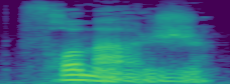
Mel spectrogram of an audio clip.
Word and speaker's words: fromage: Okay, in that case, you don't insist on the final j. Fromage. Un fromage.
